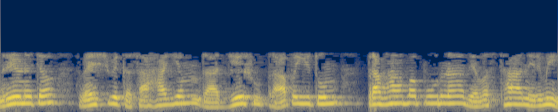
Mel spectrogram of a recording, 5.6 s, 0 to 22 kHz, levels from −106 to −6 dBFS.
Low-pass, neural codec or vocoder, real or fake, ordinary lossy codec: 3.6 kHz; none; real; none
